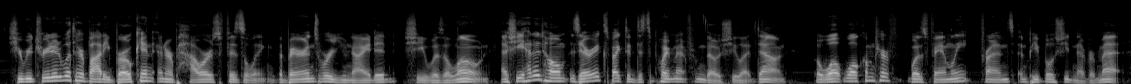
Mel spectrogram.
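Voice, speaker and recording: A man with a fairly low voice hosts a reaction video, reading story text and adding casual comments. The sound is dry and close, with little room around it. His delivery is informal and conversational. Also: no echo. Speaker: reaction video host and reader.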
